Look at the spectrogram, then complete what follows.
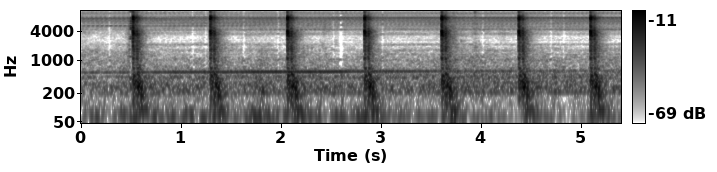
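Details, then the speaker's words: Chinese diesel air heater powered by a computer power supply, starting up after glow plug preheat: sharp, even clicks about 78 a minute over a faint fan hum. The fuel dosing pump is ticking normally during a good startup. "Oh, I hear the fuel pump clicking."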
